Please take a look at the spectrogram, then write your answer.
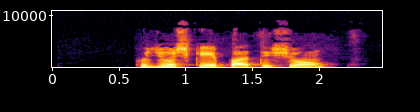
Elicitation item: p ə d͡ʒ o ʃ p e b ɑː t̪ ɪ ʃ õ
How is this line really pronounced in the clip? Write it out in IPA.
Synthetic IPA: p ə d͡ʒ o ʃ k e p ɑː t̪ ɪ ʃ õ

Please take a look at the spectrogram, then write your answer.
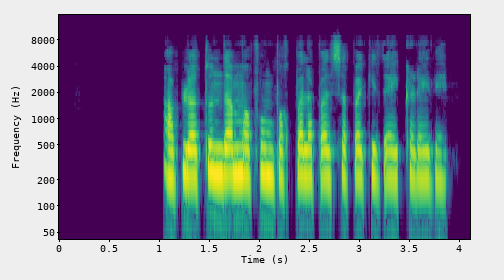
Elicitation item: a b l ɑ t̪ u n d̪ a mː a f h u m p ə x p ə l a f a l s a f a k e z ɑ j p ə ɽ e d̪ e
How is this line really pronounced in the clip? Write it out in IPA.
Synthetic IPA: a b l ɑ t̪ u n d̪ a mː a f h u m p ə x p ə l a f a l s a f a k e z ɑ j k ə ɽ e d̪ e

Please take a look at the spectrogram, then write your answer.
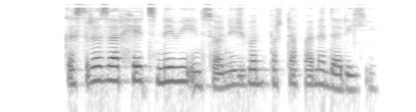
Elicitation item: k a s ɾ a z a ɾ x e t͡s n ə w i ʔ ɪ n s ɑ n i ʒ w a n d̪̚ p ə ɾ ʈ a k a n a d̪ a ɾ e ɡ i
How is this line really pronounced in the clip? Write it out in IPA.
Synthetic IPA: k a s ɾ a z a ɾ h e t͡s n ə w i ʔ ɪ n s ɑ n i ʒ w a n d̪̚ p ə ɾ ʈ a p a n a d̪ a ɾ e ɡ i

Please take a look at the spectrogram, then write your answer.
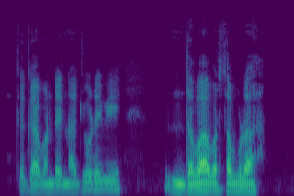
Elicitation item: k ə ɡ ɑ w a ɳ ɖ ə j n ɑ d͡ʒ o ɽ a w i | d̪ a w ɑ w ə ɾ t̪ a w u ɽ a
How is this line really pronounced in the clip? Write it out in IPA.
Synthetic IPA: k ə ɡ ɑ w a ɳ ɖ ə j n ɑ d͡ʒ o ɽ a w i | d̪ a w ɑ w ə ɾ t̪ a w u ɽ a

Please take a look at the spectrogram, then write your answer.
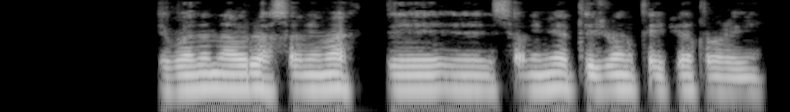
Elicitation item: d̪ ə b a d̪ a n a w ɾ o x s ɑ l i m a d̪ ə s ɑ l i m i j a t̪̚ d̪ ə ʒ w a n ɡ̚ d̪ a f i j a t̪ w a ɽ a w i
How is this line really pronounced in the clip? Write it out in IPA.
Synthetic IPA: d̪ ə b a d̪ a n a w ɾ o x s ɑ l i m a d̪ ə s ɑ l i m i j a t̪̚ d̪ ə ʒ w a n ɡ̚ t̪ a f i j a t̪ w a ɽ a w i

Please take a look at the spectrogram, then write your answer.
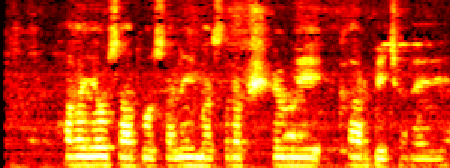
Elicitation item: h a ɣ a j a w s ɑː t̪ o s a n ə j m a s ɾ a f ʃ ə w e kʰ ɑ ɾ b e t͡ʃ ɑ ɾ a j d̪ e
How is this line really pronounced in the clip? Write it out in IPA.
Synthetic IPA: h a ɣ a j a w s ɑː t̪ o s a n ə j m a s ɾ a f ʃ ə w e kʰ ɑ ɾ b e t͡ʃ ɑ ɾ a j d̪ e

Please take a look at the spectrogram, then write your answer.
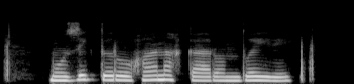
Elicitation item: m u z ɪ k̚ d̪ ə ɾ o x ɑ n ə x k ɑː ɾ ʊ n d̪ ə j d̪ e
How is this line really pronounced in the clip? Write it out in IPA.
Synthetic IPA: m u z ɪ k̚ d̪ ə ɾ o x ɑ n a x k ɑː ɾ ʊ n d̪ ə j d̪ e

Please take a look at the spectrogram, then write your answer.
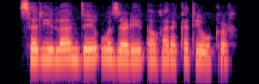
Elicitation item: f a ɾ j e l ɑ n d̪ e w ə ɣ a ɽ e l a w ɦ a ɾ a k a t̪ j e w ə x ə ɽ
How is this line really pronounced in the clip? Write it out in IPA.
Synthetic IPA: s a ɾ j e l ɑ n d̪ e w ə z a ɽ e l a w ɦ a ɾ a k a t̪ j e w ə k ə ɽ

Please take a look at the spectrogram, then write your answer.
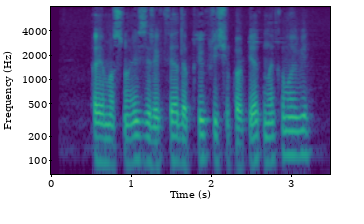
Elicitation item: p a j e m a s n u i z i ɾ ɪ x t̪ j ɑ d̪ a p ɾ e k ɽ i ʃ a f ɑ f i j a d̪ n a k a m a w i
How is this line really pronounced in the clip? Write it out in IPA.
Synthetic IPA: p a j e m a s n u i z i ɾ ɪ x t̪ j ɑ d̪ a p ɾ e k ɽ i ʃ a f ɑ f i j a t̪ n a k a m a w i

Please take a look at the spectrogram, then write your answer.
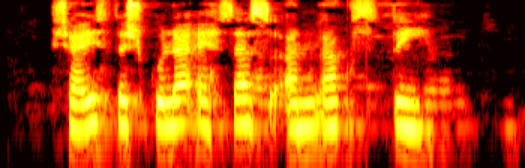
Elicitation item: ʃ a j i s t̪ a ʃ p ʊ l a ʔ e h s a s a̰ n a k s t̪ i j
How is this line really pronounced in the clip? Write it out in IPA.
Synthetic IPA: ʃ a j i s t̪ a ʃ k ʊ l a ʔ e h s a s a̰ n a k s t̪ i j

